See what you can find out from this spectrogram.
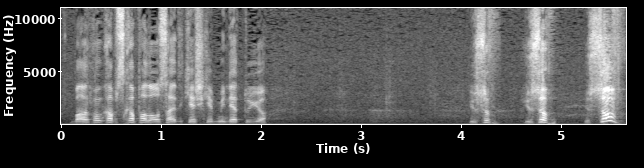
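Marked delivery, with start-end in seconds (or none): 4.1-5.6 rising, louder urgent calls; urgent calling. Real, not acted. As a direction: shout the name, more desperate each time. Karakterine bağırıyor. (telaşla seslenme)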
